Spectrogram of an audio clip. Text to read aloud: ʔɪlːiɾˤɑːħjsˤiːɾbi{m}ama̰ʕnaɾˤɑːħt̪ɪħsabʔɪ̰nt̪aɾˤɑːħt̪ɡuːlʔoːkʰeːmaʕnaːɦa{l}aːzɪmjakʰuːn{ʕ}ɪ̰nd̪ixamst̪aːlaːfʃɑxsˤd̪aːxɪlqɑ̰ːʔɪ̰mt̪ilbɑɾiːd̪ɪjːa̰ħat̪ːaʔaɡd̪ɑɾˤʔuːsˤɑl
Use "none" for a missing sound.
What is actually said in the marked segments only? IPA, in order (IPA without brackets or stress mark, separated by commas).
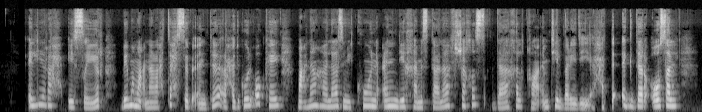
m, l, ʕ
